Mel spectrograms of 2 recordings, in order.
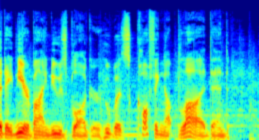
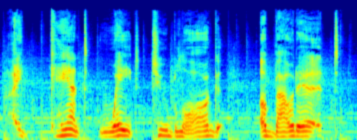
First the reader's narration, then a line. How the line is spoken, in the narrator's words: the blogger said through gritted teeth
